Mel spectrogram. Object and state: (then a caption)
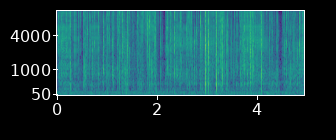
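Plastic film croissant wrapper. A full plastic-film croissant pack is squeezed, crinkled and pressed with fingertips. The result is a dense, continuous stream of bright, crisp crackles and rustles with almost no low end, each snap dying away almost instantly.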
